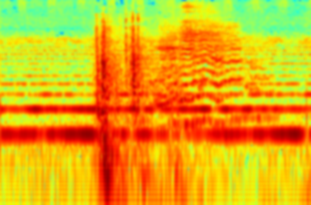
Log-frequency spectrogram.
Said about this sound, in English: She shuts the door on him.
